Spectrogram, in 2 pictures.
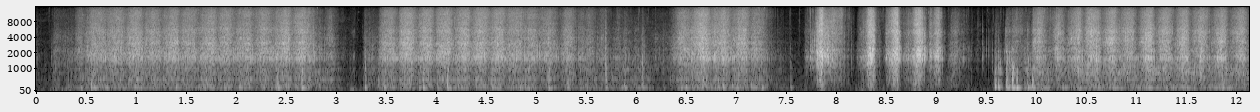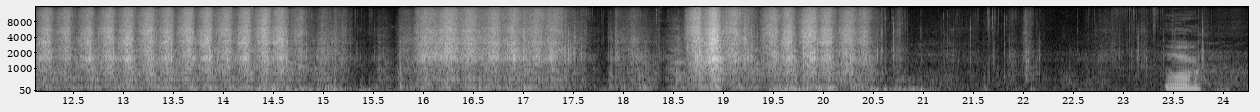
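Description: Gravel, rough wash rocks from a southern New Mexico arroyo, shaken through a quarter-inch screen while prospecting for gold: loud, close, gritty rattling and scraping in long bursts broken by brief pauses.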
